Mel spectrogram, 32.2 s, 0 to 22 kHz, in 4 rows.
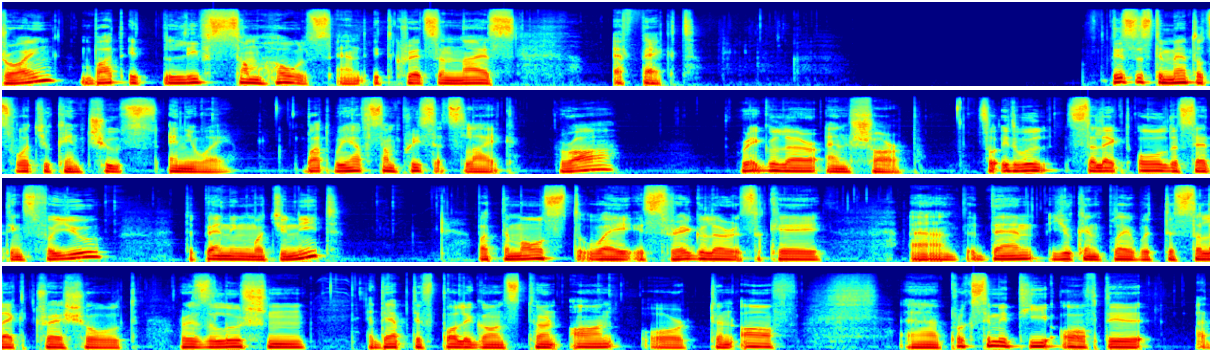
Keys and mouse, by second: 7.3-9.3 drag, 10.2-14.5 drag, 15.0-15.6 drag, 16.1-16.8 drag, 17.5-18.0 drag, 18.5-19.7 drag, 27.0 click, 28.0 click.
